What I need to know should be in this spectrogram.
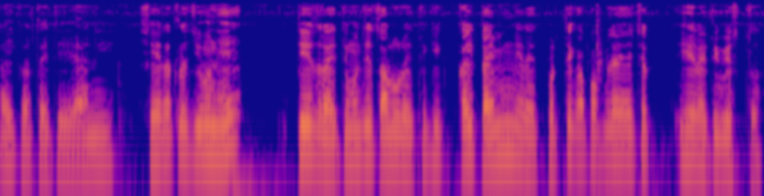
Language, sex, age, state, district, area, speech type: Marathi, male, 30-45, Maharashtra, Akola, urban, spontaneous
